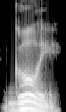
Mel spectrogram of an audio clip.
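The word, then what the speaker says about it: Goolie: years have I ever heard of a Pontiac Ghouly. They reiterate it's pronounced ghouly.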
